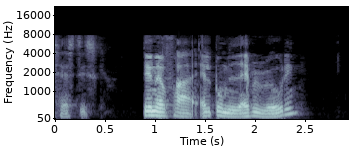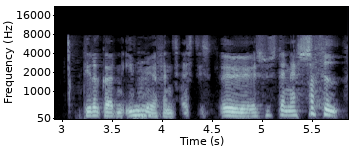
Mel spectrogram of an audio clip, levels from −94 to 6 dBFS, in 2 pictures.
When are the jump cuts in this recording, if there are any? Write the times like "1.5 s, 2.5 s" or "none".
4.5 s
